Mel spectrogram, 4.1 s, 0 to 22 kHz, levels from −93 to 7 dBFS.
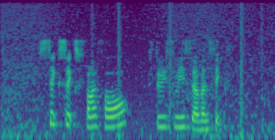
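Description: Overdone noise removal runs throughout: an aggressive reducer cuts bands near its noise estimate, leaving twinkling specks in near-silence.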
